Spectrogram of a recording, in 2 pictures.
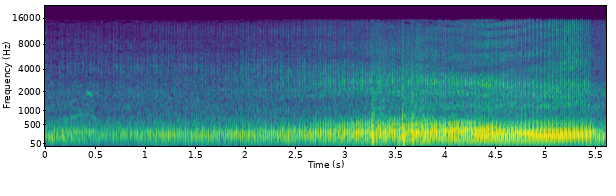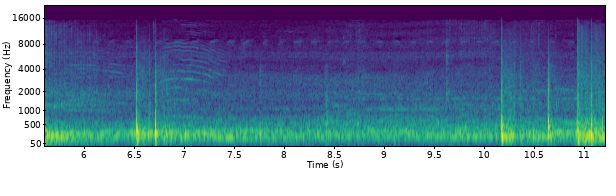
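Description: Aerial fireworks bursting overhead as scattered sharp bangs, several of them close together near the end. A motor vehicle passes close by, its engine swelling to the loudest sound about three to five seconds in and then dropping away suddenly.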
